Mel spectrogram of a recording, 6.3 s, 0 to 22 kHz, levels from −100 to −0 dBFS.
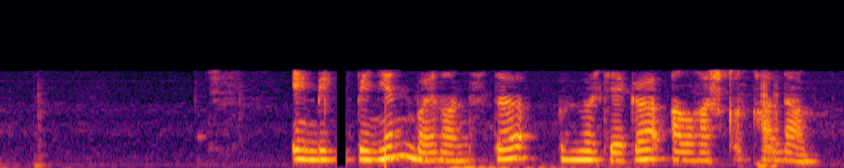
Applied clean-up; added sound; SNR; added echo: none; none; none; none.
